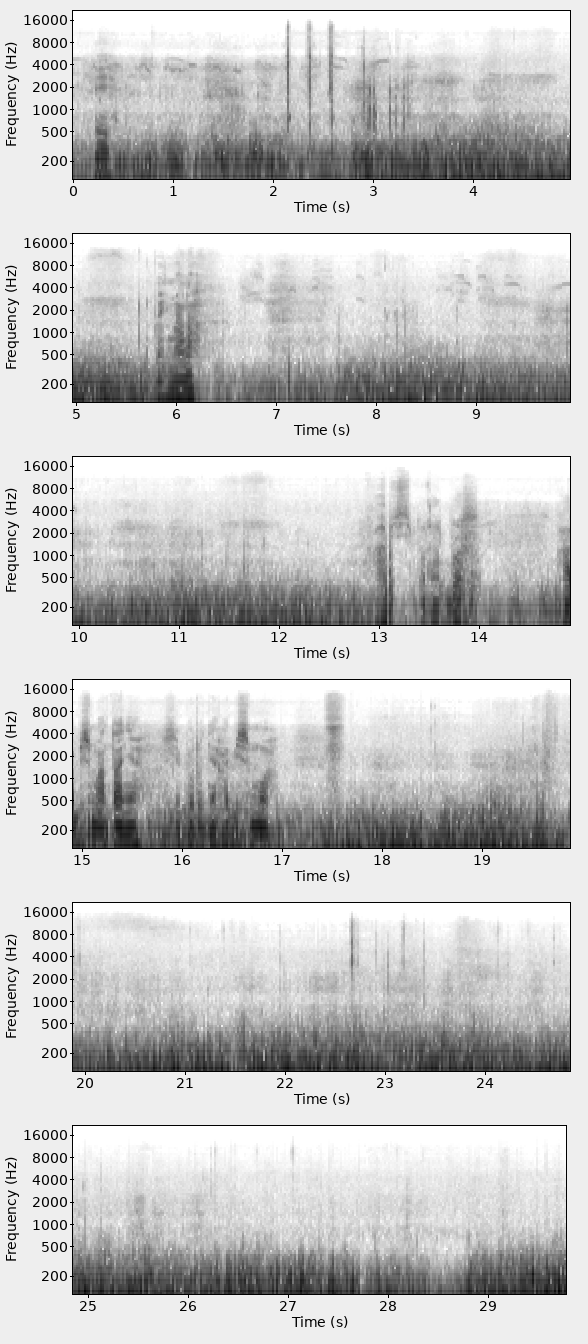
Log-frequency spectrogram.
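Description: Wind blows steadily across the microphone outdoors on open water.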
